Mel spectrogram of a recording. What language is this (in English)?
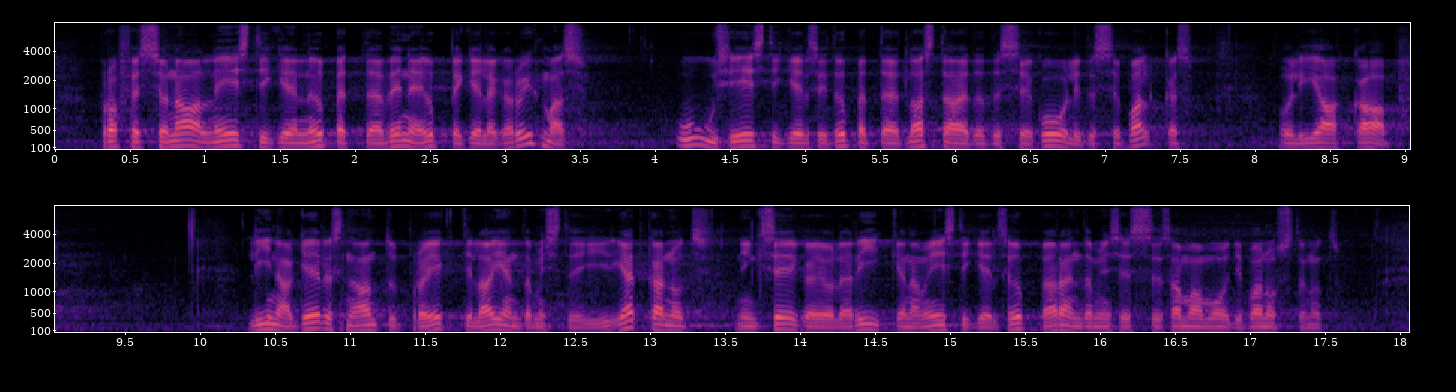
Estonian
